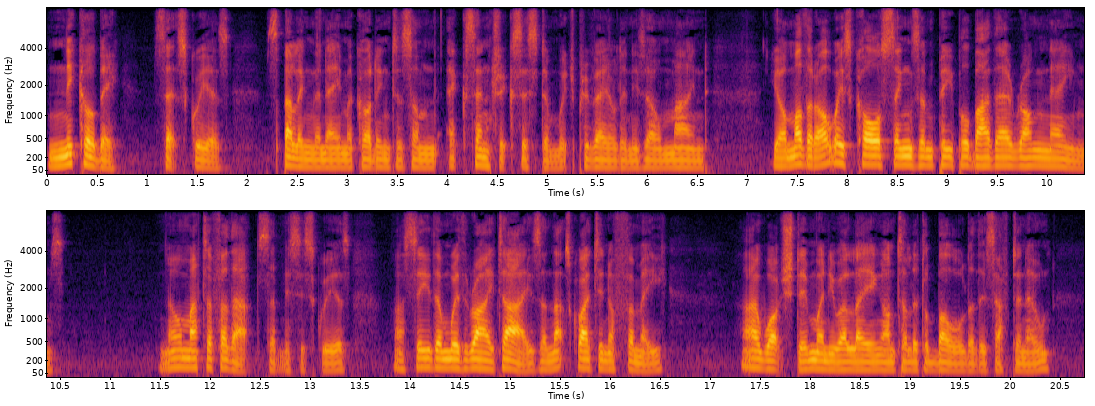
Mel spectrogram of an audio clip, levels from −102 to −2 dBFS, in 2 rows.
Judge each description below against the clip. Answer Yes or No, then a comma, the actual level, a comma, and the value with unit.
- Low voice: Yes, very low, 95 Hz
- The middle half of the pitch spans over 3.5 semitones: Yes, average, 3.9 semitones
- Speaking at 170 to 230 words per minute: Yes, average, 175 wpm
